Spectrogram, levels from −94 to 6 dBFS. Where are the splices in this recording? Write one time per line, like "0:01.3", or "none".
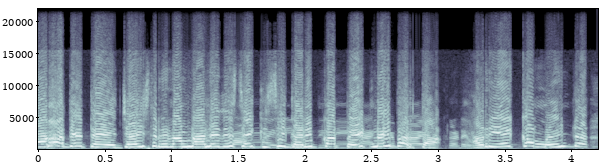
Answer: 0:03.2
